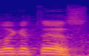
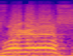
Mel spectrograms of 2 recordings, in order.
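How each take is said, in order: First: It is said in a calm, plain tone. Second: It is said in an excited tone.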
